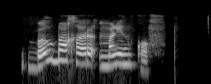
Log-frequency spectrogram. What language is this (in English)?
Bashkir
